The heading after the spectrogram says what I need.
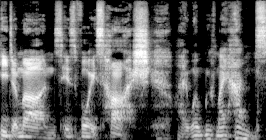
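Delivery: plain reading voice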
